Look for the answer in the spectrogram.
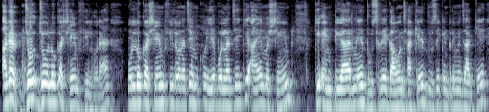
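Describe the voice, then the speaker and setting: A man's voice: medium pitch, moderate pace, a little mellow. Indignant Indian man ranting. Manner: indignant, sarcastic, switches Hindi and English. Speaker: commentator. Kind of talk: opinion rant to camera.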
